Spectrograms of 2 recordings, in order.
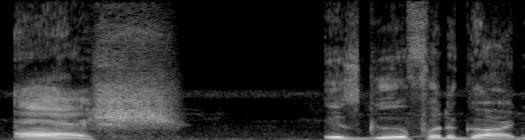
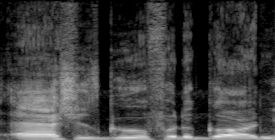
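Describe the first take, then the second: First: The phrase is spoken more slowly. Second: The phrase is spoken quickly.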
